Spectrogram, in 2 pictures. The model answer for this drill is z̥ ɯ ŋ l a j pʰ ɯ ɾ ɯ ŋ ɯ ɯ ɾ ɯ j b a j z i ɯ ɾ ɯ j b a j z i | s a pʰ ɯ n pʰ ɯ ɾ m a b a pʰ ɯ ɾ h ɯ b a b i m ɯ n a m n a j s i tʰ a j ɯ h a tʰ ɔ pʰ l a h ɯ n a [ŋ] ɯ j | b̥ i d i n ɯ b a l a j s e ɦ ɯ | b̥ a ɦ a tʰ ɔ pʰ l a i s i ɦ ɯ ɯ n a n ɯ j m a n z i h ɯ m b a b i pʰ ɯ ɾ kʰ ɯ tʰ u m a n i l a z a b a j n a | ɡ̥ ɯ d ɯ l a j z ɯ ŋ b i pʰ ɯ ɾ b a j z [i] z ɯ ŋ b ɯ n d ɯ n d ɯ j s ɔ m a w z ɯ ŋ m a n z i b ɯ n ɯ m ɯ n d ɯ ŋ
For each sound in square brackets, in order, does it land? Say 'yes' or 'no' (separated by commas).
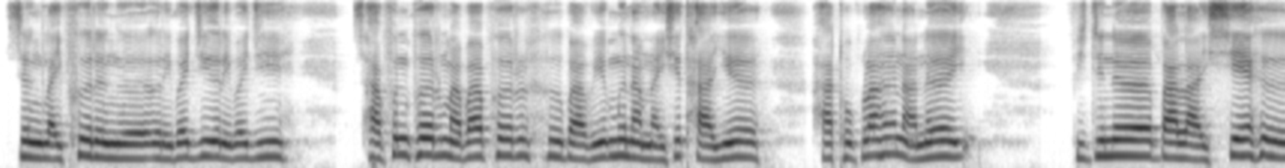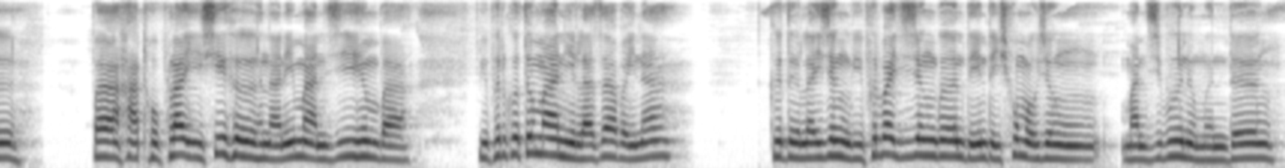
no, yes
